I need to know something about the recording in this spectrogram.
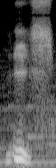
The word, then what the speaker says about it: Ys: are you supposed to pronounce that it is pronounced ye this chronologically is the first game in the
